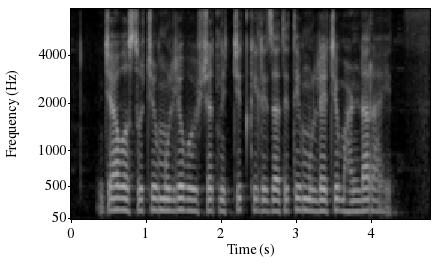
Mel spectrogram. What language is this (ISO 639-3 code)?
mar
